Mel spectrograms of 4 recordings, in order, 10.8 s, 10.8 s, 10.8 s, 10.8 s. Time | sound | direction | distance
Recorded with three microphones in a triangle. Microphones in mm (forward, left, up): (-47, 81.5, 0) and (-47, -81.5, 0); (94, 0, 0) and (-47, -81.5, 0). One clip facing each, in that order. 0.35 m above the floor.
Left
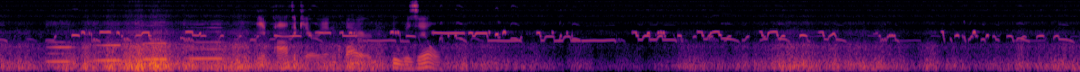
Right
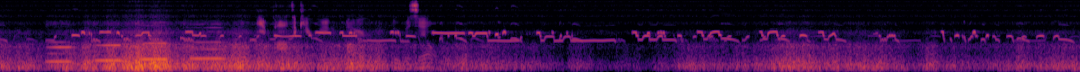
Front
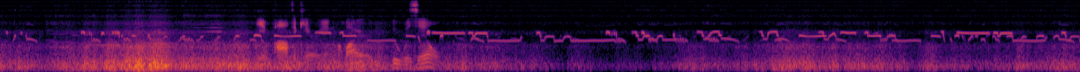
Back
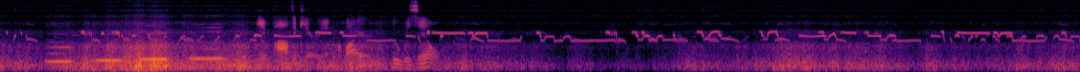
0.5 | a flute | straight behind | ?
2.6 | a man speaking | 115° left | ?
